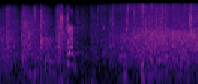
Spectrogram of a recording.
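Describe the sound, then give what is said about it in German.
An audience claps steadily throughout, testing its applause as a warm-up before guests come on stage, a dense wash of many hands, with a few voices calling out amid the applause. “Also zum Beispiel, wenn die Gäste gleich auf die Bühne kommen, könntet ihr schon mal testen, wie das klingt.”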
